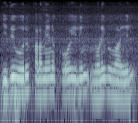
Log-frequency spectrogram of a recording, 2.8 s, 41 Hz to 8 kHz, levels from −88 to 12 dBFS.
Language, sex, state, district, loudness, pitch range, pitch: Tamil, male, Tamil Nadu, Nilgiris, -15 LUFS, 130-140 Hz, 140 Hz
